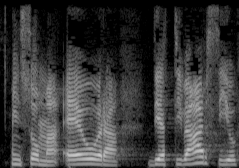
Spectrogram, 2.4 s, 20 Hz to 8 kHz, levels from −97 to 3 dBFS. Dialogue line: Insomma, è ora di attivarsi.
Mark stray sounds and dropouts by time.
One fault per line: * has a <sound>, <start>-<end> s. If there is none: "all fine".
all fine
